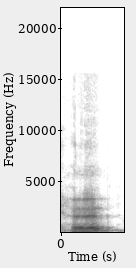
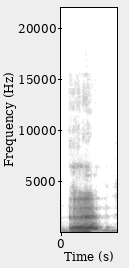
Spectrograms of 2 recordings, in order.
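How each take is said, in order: First: The word begins with an h sound. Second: The word begins with a vowel sound. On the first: The speaker calls it right. "micro super credibility if you say herb" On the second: The speaker calls it wrong. "Americans saying herb"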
